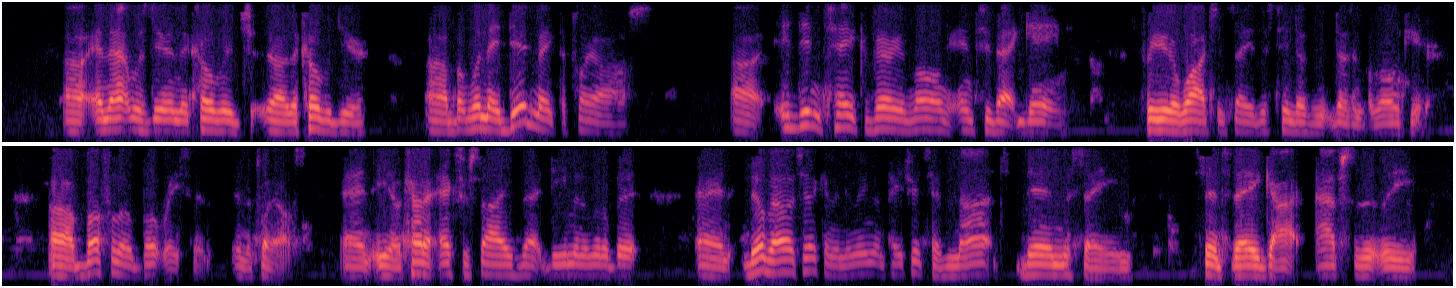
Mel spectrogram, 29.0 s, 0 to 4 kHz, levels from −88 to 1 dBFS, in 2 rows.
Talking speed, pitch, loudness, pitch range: 155 wpm, 120 Hz, -32 LUFS, 115-130 Hz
